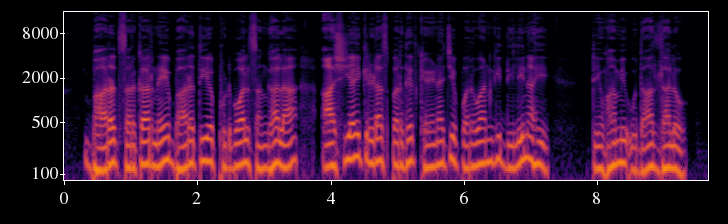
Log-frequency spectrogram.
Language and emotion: Marathi, sad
